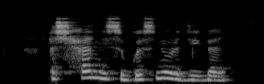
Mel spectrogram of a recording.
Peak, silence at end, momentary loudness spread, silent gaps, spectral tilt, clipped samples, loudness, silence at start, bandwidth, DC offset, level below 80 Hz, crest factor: -8 dBFS; 0.35 s; 12 LU; none; -1.5 dB/octave; under 0.1%; -27 LUFS; 0.5 s; 11 kHz; under 0.1%; -78 dBFS; 22 dB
